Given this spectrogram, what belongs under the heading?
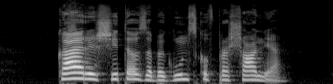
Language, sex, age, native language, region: Slovenian, female, 18-29, Slovenian, Drava region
